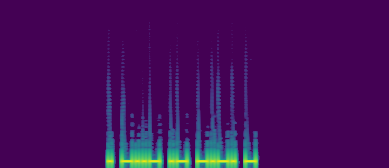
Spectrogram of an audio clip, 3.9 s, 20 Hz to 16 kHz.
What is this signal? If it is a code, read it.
Morse code, heard as a keyed tone, about 34 wpm, 700 Hz. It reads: EXACT
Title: Top 1251-1500 Words 35wpm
